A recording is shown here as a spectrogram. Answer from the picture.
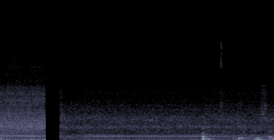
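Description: Steady background hiss with a faint steady hum, broken by a brief dead gap about three-quarters of a second in where the recording cuts; the hiss is quieter after the gap.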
